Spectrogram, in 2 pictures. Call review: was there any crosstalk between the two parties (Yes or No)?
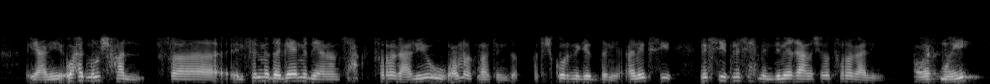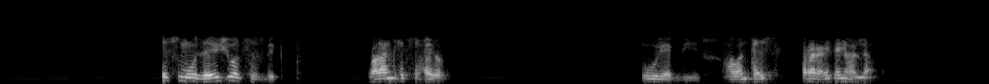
No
